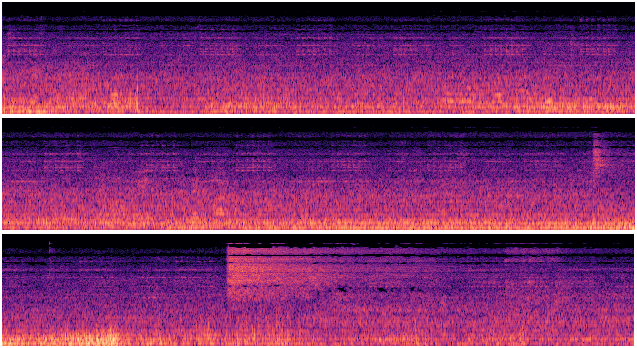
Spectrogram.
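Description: A train rumbles slowly along the tracks, heard outdoors.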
